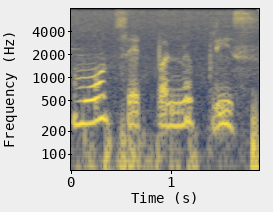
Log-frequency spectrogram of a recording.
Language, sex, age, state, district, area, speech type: Tamil, female, 45-60, Tamil Nadu, Viluppuram, rural, read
